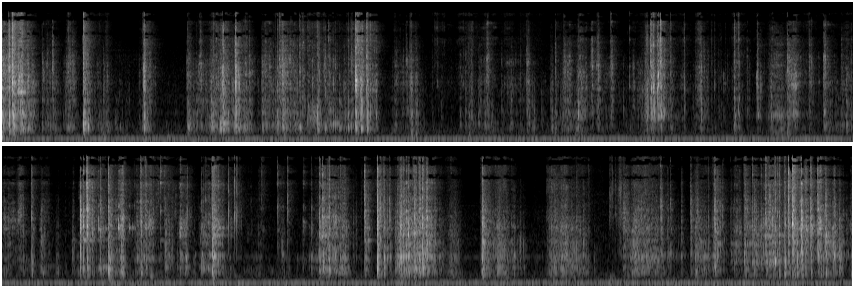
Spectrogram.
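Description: Plastic shape blocks clattering and rattling as they are pushed through the shape-sorter holes of a plastic toy bus and drop inside. They come in irregular bursts of knocks and rattles.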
